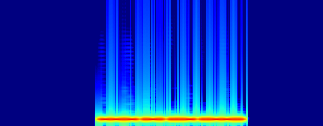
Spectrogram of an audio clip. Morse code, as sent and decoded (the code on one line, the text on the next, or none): --.- .-. ...- ..--..
QRV?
